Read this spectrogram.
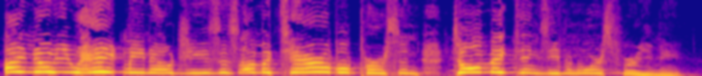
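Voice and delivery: very high, loud, hammed-up wail; overwhelmed by shame. Woman on the ground begging Jesus, hammed-up shamed wailing. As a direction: plead in a mock-desperate high voice. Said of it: "overwhelmed by the shame".

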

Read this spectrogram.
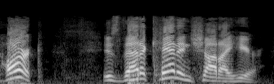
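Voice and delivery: loud, ringing theatrical delivery of the line; rehearsing a stage line. Retold or imitated. Actor rehearsing in the shower, loudly proclaiming. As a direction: belt it like a musketeer captain.

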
